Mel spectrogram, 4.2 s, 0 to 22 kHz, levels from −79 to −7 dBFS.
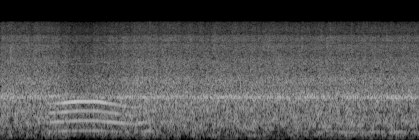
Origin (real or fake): real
